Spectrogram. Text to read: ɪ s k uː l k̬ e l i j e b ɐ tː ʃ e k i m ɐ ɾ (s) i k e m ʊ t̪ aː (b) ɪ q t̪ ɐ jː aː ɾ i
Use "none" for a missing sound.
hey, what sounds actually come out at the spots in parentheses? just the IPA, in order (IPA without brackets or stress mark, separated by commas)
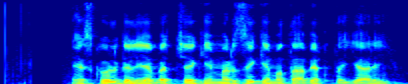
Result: z, b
